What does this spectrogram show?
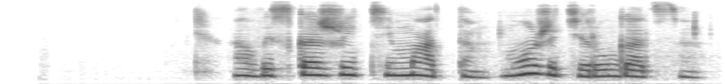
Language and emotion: Russian, neutral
